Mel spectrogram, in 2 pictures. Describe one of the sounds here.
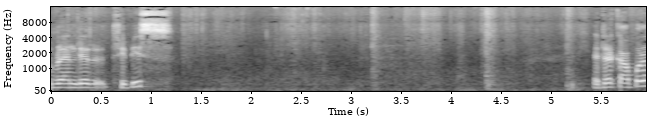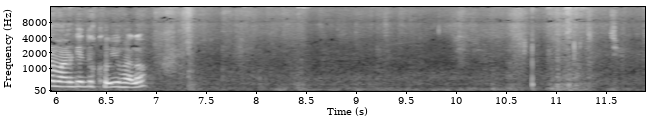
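Cloth rustles as it is unfolded and shaken.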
